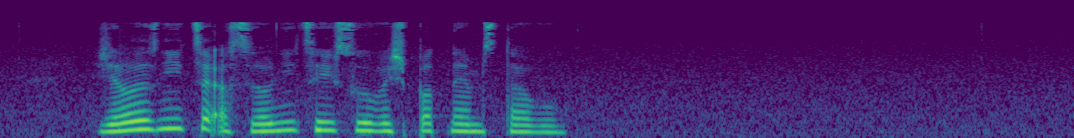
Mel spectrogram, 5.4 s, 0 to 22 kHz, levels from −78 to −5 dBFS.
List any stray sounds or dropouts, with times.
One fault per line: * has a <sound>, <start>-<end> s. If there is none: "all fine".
all fine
